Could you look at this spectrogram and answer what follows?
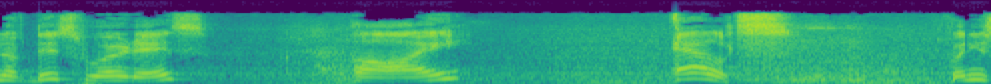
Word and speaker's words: IELTS: code they pronounce mispronounce the word the right pronunciation of this word is i else when you say l and if you begin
